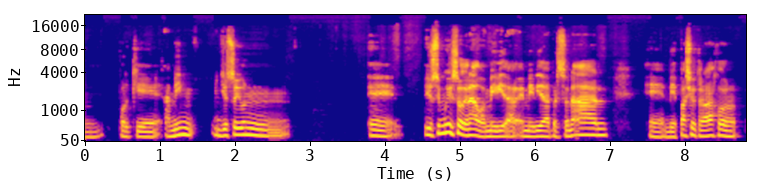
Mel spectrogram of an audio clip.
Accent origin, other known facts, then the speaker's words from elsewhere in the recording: Antofagasta, Chile; Soy de Antofagasta y soy de la población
